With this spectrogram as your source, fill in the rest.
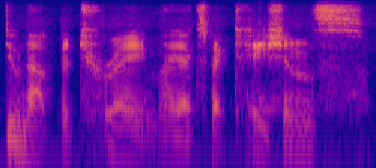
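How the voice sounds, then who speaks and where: A man voicing a grandiose, menacing male demon king villain with slow, melodramatic delivery. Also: rumbling low, fairly even intonation, bright, forceful tone, slight background noise, voice pushed down, full character voice. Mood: commanding. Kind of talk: reading game dialogue aloud in a put-on voice.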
